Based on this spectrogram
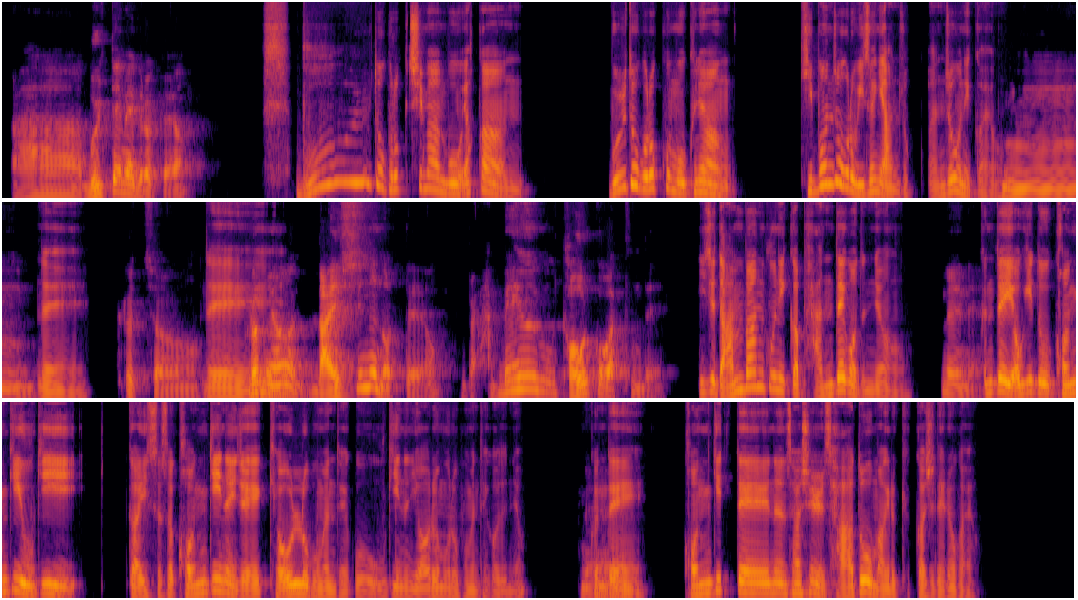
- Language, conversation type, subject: Korean, podcast, 가장 기억에 남는 여행 경험을 이야기해 주실 수 있나요?
- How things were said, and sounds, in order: teeth sucking; other background noise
